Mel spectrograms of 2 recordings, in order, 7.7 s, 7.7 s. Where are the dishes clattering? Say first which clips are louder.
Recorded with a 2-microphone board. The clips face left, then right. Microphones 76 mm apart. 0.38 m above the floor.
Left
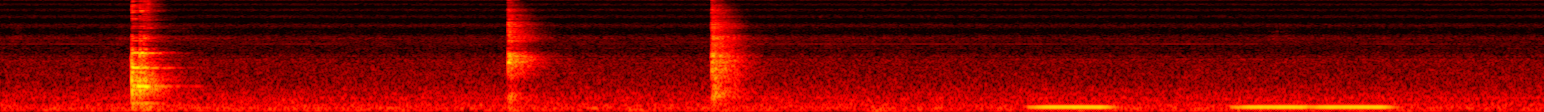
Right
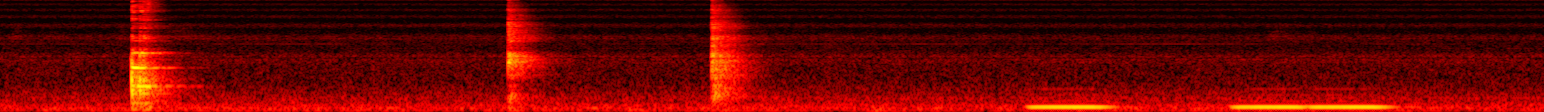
Right 2 dB; 20° right (ahead or behind), 0.7 m.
